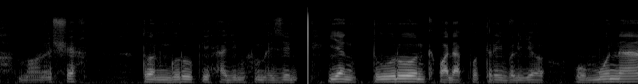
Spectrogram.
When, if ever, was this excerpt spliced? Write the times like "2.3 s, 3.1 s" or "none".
3.1 s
